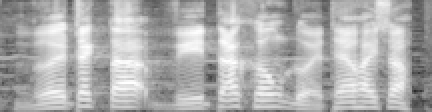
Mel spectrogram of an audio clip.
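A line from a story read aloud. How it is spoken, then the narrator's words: Cold laughing speech. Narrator (Vietnamese): Tà Kiếm Dịch Kiến Tâm lạnh lùng cười nói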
